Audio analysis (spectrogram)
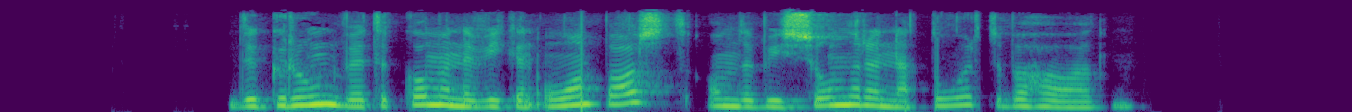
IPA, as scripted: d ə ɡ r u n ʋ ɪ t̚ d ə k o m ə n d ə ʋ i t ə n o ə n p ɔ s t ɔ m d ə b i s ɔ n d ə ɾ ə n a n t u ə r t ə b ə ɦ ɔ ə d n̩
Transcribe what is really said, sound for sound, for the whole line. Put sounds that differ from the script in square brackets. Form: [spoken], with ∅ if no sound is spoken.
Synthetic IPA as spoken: d ə ɡ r u n ʋ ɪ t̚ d ə k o m ə n d ə ʋ i [k] ə n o ə n p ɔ s t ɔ m d ə b i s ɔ n d ə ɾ ə n a [∅] t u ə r t ə b ə ɦ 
